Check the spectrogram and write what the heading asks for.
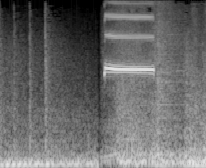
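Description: Dramatic show music with a heavy low hit, then about a second in a single shrill, steady tone lasting about half a second: the signal that starts the race.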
